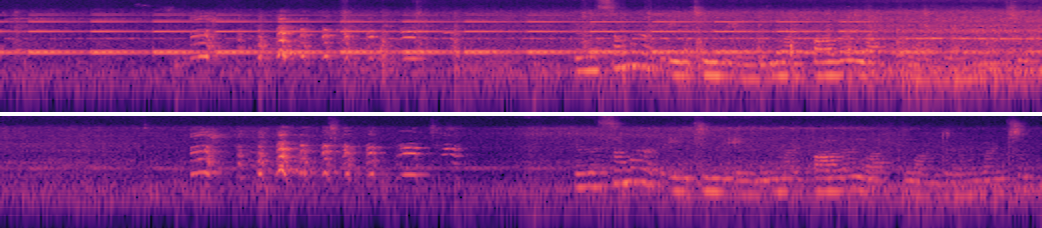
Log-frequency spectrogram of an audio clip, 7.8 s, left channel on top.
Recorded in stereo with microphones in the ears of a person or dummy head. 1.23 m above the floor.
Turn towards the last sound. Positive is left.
turn(degrees=45)  # may be behind; listen again after turning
